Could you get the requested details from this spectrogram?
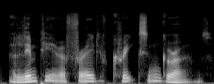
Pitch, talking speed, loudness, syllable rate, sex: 125 Hz, 170 wpm, -19 LUFS, 4.6 syllables/s, male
